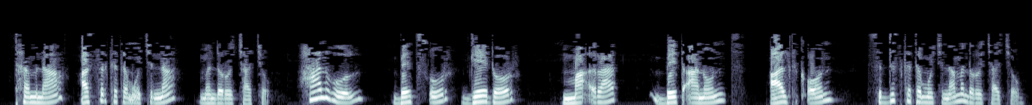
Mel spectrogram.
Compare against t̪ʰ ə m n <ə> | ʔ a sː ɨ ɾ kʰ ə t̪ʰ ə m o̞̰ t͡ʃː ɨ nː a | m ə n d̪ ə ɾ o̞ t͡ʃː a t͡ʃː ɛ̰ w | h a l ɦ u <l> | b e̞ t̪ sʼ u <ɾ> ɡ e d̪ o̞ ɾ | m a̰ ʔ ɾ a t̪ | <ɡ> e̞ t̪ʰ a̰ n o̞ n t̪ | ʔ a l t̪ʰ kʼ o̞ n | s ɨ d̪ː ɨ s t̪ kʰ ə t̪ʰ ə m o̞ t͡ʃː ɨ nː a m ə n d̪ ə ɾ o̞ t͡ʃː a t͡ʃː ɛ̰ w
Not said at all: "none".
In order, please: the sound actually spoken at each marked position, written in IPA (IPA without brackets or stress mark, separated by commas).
a, l, ɾ, b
